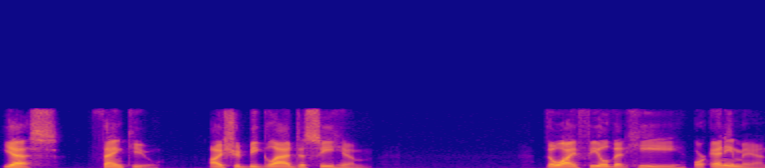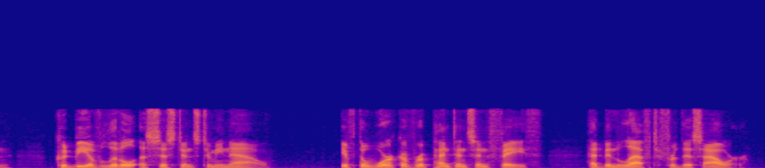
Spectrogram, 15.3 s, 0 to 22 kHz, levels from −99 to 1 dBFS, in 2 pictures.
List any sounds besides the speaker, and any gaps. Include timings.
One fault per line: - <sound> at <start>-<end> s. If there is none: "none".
none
